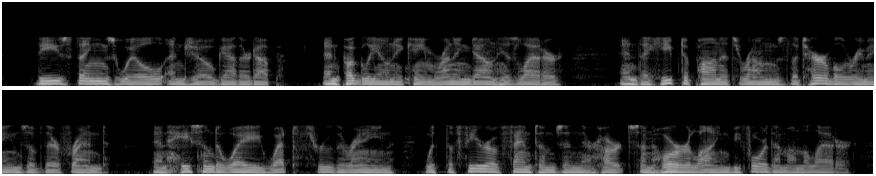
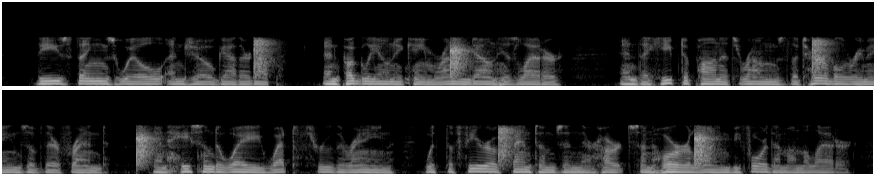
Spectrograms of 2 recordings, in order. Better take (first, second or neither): first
